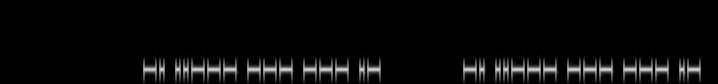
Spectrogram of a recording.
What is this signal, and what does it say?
Morse code, heard as a keyed tone, about 30 wpm, 700 Hz. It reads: N2OOA N2OOA
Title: USA Call Signs - 5 Characters - Repeated 2x - 30wpm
